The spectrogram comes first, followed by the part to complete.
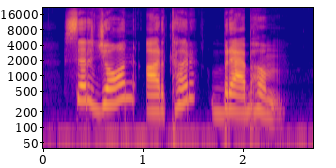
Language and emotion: Marathi, neutral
